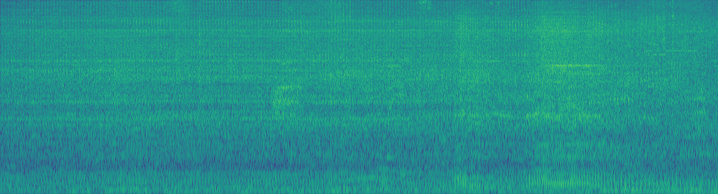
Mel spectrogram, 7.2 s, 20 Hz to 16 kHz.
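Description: Bajaj Pulsar NS 200 motorcycle engine running steadily at a motorcycle gymkhana competition, a continuous mid-loud drone that swells slightly toward the end with some faint voices in the background.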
